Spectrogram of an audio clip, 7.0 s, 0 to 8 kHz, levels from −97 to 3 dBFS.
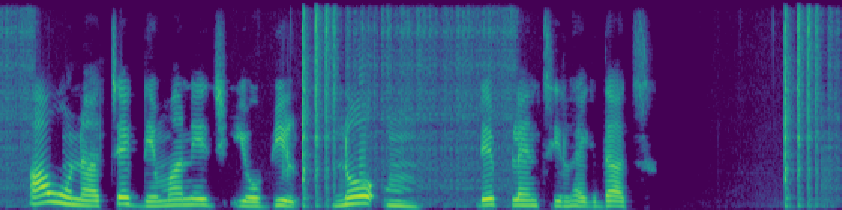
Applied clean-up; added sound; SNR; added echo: none; Coin (dropping); 17 dB; none.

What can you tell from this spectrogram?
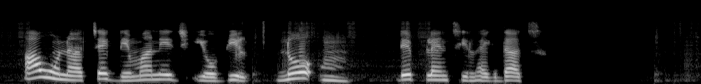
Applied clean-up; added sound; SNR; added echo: neural separator model SepFormer DNS4.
